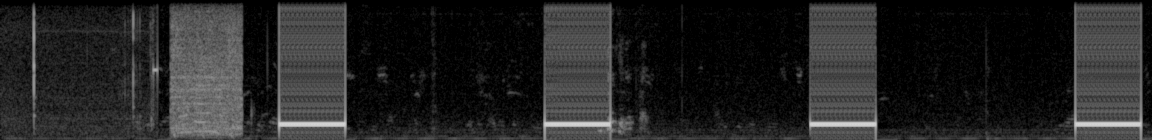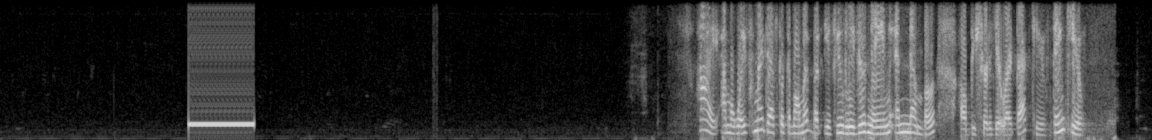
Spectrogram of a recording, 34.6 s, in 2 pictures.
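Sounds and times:
telephone ringback tones as a call is transferred to voicemail: 4.2 - 5.2, 8.2 - 9.2, 12.2 - 13.2, 16.1 - 17.2, 20.1 - 21.1
speech: 27.8 - 33.7.

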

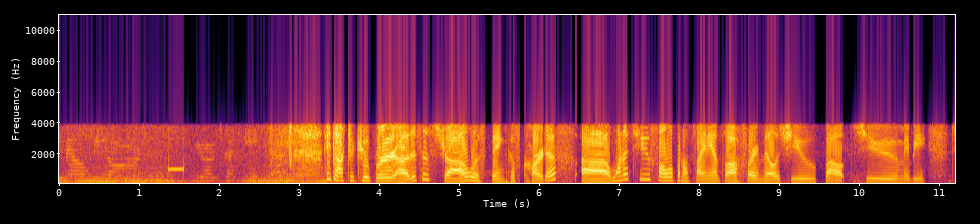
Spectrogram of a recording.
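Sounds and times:
low rumbling murmur: 0.0 - 11.1
answering machine beep: 1.4 - 1.6
speech: 3.4 - 11.1.

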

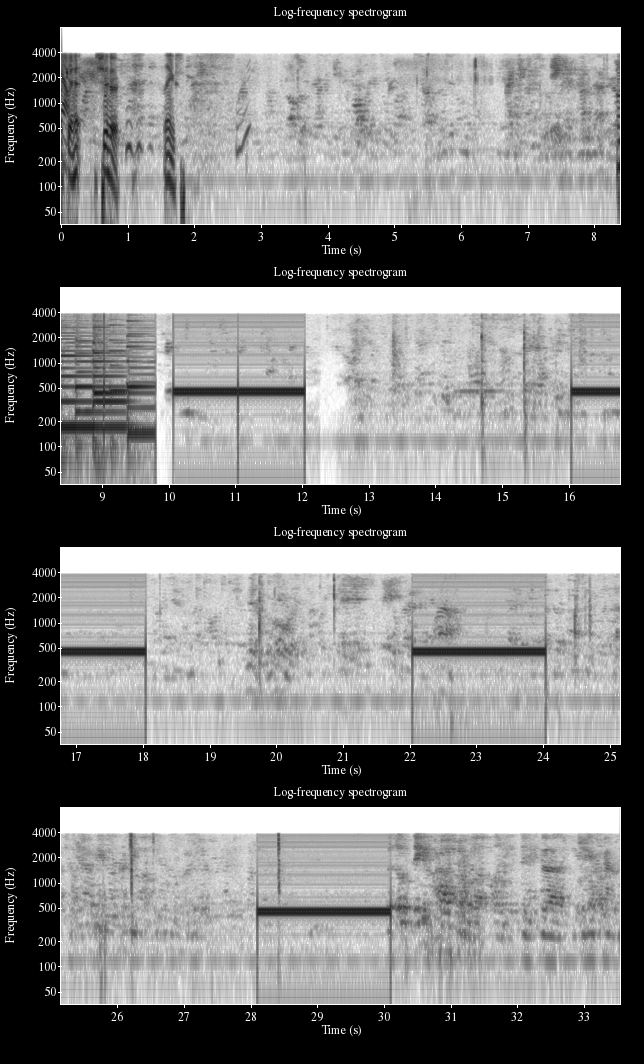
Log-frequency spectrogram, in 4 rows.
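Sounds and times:
speech: 0.0 - 2.0, 7.8 - 9.5
people talking quietly: 0.0 - 8.5, 10.0 - 33.5
telephone dialing tones: 8.7 - 12.1, 16.0 - 18.1, 22.1 - 24.1, 28.1 - 30.1.

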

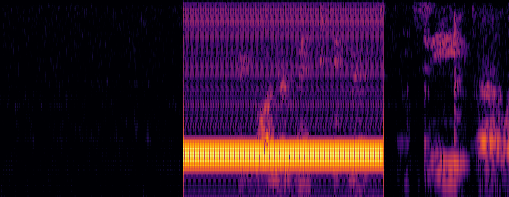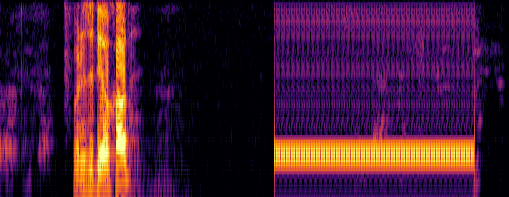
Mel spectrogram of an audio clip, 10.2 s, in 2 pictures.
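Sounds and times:
telephone ringing tone: 1.8 - 3.8, 7.8 - 9.9
speech: 5.8 - 6.5.

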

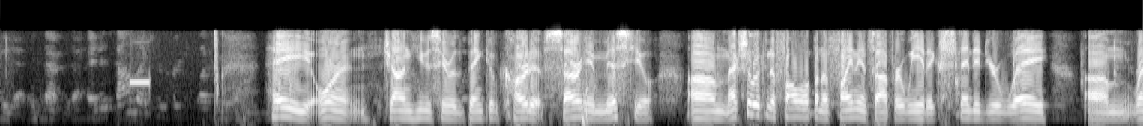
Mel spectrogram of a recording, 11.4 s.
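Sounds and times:
speech: 0.0 - 1.7, 2.7 - 11.4
voicemail beep tone: 1.3 - 1.5.

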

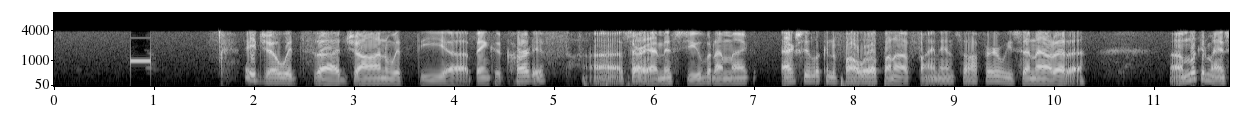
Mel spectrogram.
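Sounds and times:
voicemail tone: 0.8 - 1.0
speech: 1.9 - 10.4, 11.2 - 11.7.

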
